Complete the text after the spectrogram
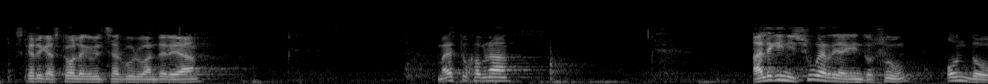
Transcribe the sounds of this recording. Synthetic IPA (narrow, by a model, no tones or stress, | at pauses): e̞ske̞rikasko̞le̞ɣeβilt͡saɾβuɾuand̪e̞ɾe̞a | maest̪uʝawna | ale̞ɣinisuɣ̞ariae̞ɣind̪usu | ond̪o̞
